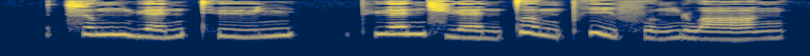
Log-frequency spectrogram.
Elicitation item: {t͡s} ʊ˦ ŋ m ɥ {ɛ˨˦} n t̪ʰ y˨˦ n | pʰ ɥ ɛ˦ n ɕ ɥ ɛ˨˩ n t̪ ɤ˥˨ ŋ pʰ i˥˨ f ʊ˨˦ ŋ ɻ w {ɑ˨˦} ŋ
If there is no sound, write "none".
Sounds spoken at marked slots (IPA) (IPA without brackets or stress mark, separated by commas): t͡s, ɛ˨˦, ɑ˨˦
